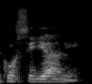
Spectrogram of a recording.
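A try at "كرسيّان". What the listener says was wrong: Yeah, so shadda, don't delete it.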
